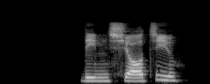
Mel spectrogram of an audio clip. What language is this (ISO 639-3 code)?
nan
